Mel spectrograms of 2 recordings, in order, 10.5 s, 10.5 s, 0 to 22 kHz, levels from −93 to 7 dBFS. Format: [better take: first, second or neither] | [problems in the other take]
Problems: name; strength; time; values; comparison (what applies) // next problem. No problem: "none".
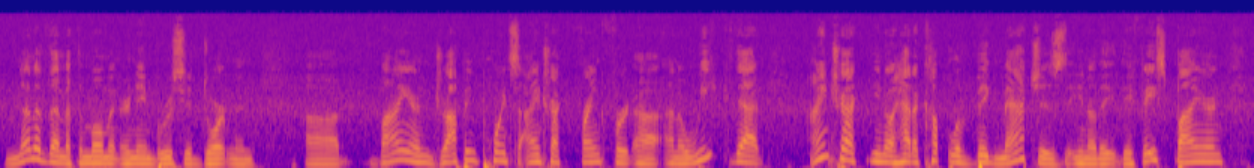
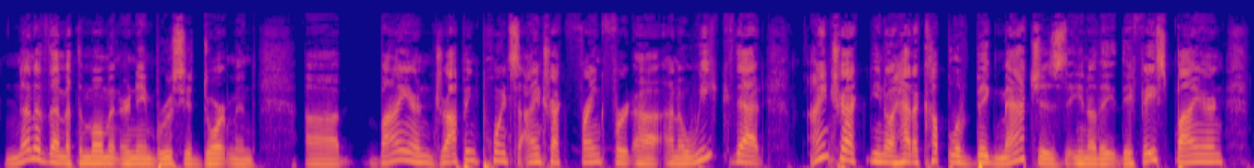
second | hiss; noticeable; throughout; 15 dB below the speech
